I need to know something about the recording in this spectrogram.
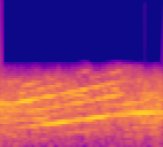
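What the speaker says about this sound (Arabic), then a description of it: "بص على الاسعاف" An ambulance siren wails in Tahrir Square, rising and falling tones carrying steadily and fairly loud through the brief moment, with no talk over it.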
